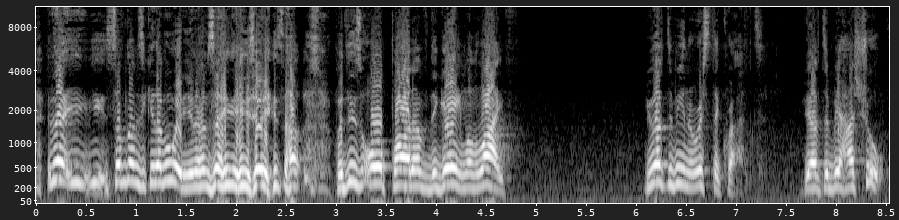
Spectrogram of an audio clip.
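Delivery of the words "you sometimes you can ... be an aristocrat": normal talking voice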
